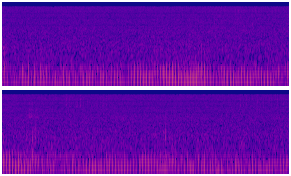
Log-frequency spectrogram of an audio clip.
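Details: Pet cat getting ready to sleep, purring with a low, steady rumble in pulsing phrases of roughly one to two seconds, faint background hiss.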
